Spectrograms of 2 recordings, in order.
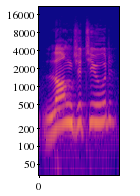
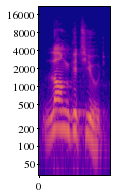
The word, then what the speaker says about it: longitude: and that word is either pronounced longitude or longitude longitude low end i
